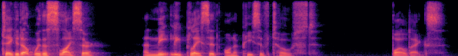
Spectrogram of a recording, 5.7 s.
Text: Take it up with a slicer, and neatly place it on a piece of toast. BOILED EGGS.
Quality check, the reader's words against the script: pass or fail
pass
